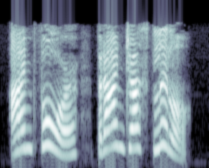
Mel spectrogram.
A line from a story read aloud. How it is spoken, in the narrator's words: shouted back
